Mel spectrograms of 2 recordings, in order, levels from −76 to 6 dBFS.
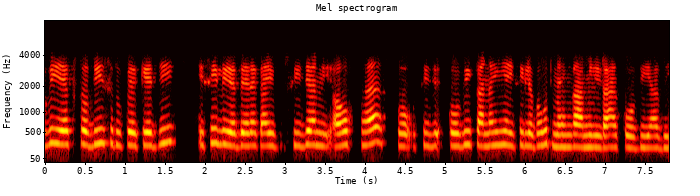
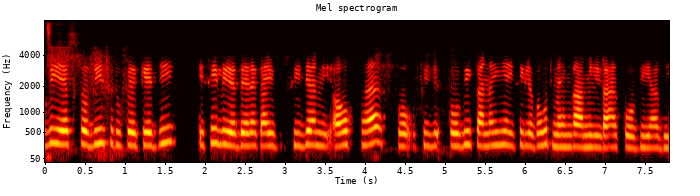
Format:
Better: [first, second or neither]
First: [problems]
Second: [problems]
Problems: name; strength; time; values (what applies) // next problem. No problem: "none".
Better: first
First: none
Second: noise reduction (neural mask model DeepFilterNet 3)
